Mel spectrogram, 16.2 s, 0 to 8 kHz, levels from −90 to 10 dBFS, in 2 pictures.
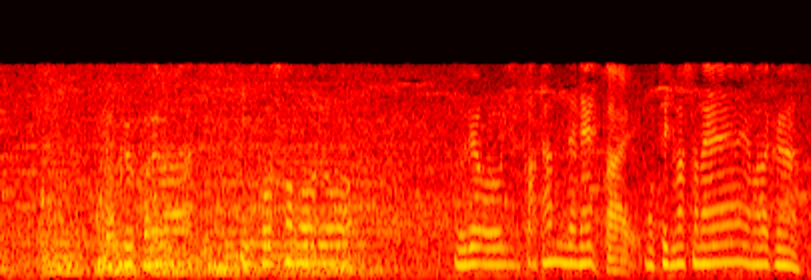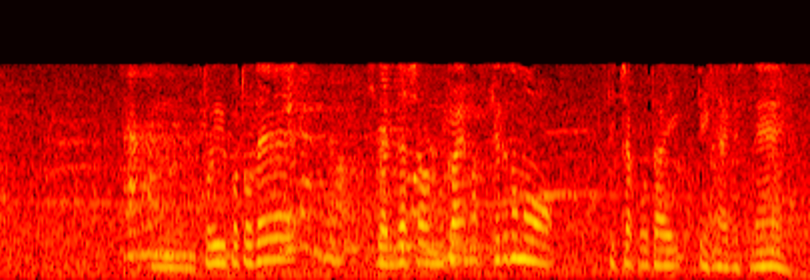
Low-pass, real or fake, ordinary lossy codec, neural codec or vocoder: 7.2 kHz; real; AAC, 16 kbps; none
